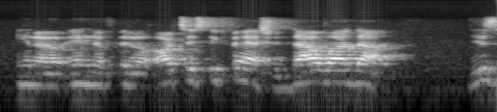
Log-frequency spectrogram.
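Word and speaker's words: דוד: Da wa da.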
